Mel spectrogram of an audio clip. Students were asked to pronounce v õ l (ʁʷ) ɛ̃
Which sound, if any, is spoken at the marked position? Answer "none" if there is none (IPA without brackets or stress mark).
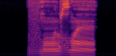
ʁʷ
